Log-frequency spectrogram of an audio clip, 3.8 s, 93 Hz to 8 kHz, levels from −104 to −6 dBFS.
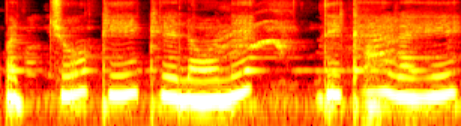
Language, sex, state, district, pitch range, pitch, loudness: Hindi, female, Chhattisgarh, Raipur, 235-285 Hz, 260 Hz, -11 LUFS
